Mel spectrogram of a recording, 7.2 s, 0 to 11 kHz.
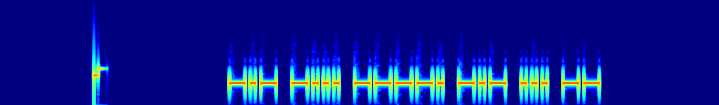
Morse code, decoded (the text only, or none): KB9KSM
